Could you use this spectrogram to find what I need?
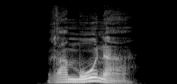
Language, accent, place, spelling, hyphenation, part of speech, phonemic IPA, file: German, Germany, Berlin, Ramona, Ra‧mo‧na, proper noun, /ʁaˈmoːna/, De-Ramona.ogg
- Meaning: a female given name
